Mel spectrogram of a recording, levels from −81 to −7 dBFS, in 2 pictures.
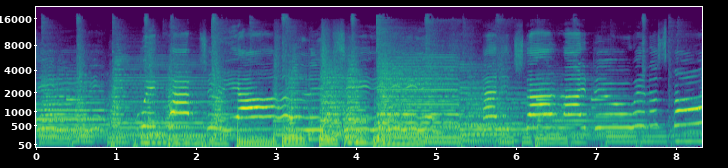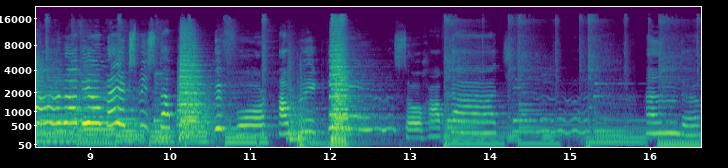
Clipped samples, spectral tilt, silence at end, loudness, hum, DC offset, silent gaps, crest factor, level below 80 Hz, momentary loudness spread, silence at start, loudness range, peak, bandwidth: under 0.1%; -4.5 dB/octave; 0 s; -17 LUFS; none; under 0.1%; none; 18 dB; -36 dBFS; 18 LU; 0 s; 13 LU; 0 dBFS; 18 kHz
